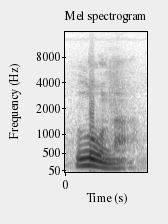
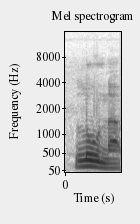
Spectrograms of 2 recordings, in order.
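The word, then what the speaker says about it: луна: pill russian word we have used here is luna luna which means moon then letter care as in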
